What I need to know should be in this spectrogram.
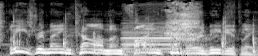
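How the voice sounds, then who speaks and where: A man's voice: fairly high pitch, fairly quick, over loud music, lightly acted. A man voicing an impassive emergency announcement system with a formal, clipped delivery. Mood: impassive, urgent. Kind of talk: scripted public announcement.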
